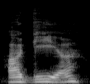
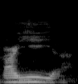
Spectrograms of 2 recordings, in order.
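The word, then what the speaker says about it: Hagia: It's like in classical Greek, it is agia. Usually you're correct. Whereas in modern Greek, it's aia.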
